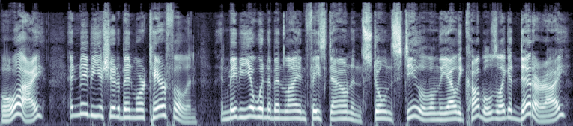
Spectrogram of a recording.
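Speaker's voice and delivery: high, loud scolding lass; scolding girl voice. A narrator's reading. Young woman scolding the narrator, high and loud. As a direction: snap back at him like a sharp-tongued girl.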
